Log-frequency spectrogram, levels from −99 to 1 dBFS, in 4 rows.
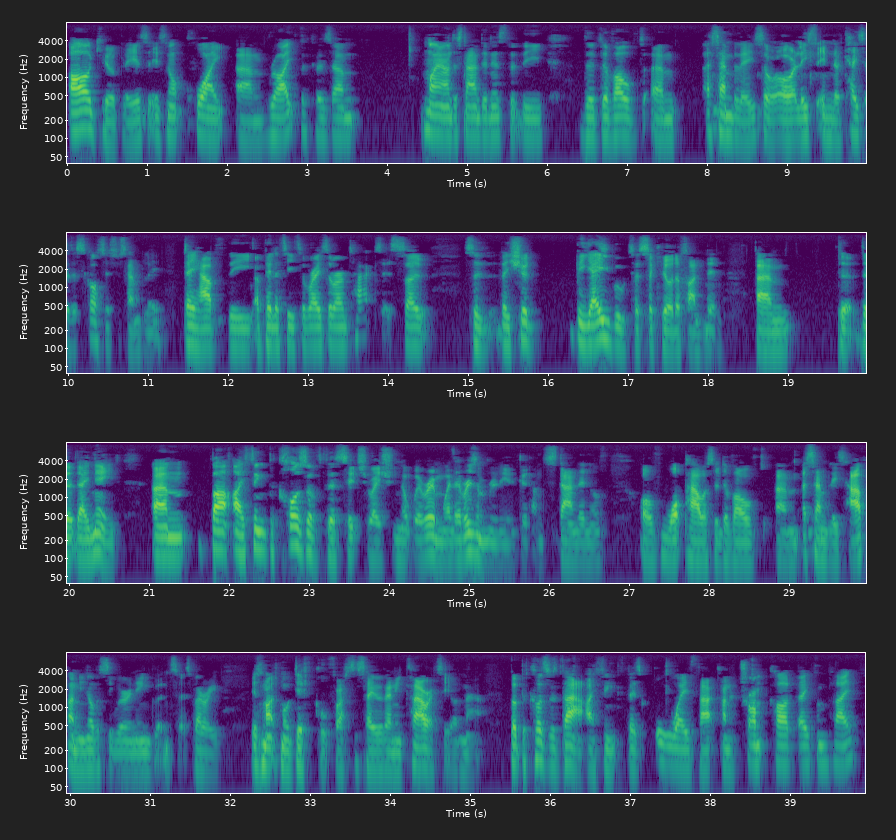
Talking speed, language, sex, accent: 175 wpm, English, male, British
